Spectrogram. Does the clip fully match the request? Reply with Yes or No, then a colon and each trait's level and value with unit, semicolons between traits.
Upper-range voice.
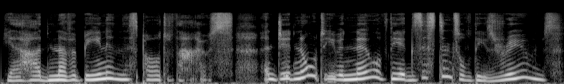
Yes: high, 230 Hz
